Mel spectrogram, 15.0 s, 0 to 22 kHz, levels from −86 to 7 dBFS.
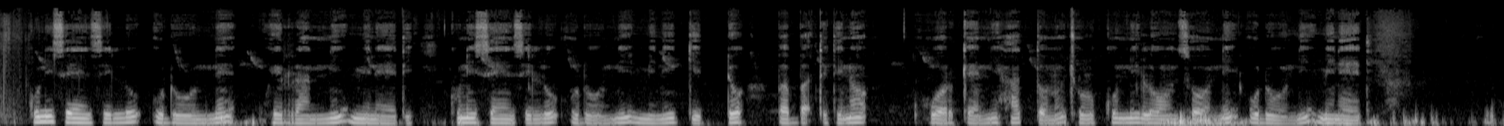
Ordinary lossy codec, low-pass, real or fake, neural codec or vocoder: MP3, 64 kbps; 19.8 kHz; fake; vocoder, 44.1 kHz, 128 mel bands every 256 samples, BigVGAN v2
